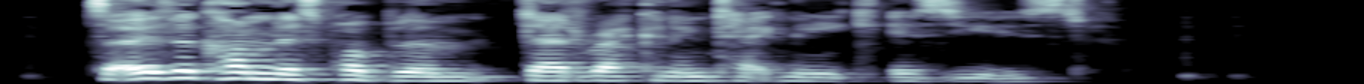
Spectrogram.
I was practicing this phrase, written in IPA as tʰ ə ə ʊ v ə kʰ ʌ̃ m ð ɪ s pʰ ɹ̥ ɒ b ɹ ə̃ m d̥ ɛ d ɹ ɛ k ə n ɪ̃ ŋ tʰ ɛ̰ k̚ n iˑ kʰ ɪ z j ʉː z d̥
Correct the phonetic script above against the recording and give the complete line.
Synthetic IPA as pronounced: tʰ ə ə ʊ v ə kʰ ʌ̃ m ð ɪ s pʰ ɹ̥ ɒ b l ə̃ m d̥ ɛ d ɹ ɛ k ə n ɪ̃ ŋ tʰ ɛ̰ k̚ n iˑ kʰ ɪ z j ʉː z d̥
